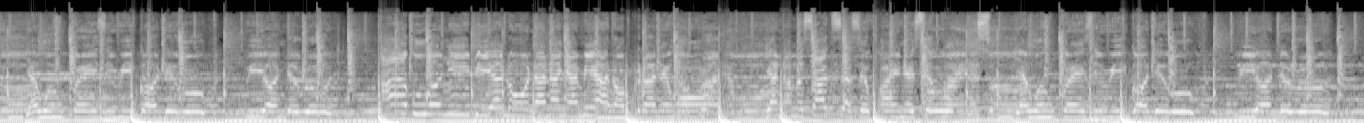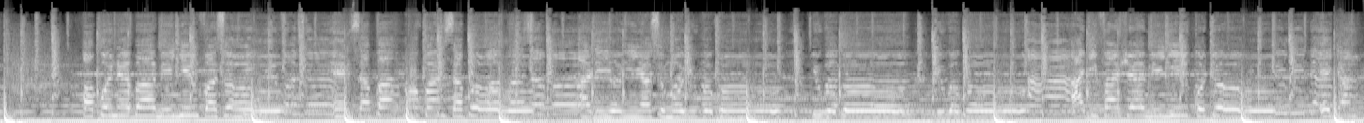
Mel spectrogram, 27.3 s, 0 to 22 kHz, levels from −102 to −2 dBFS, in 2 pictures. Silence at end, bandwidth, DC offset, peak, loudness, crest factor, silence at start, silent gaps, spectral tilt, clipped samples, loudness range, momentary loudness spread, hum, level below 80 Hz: 0 s; 14.5 kHz; under 0.1%; 0 dBFS; -10 LUFS; 8 dB; 0 s; none; -5 dB/octave; 0.6%; 1 LU; 4 LU; none; -12 dBFS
